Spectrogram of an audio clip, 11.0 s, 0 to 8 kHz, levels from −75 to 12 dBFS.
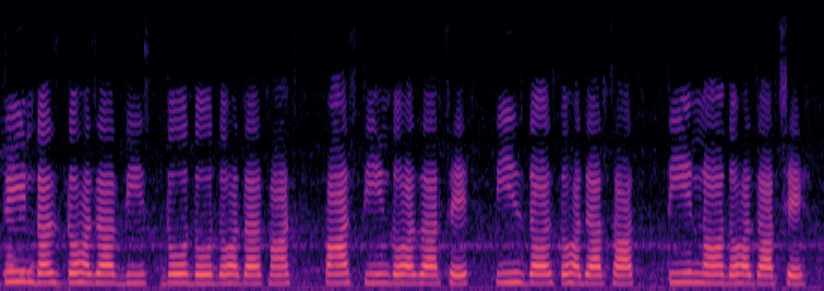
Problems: constant background noise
